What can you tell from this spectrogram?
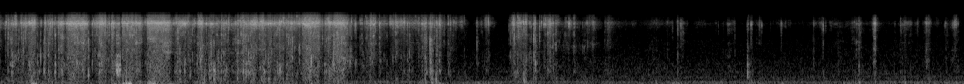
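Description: Panini Certified hockey card pack being torn open, its wrapper crinkling loudly for about four and a half seconds, then quieter rustling and light clicks as the cards are handled.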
